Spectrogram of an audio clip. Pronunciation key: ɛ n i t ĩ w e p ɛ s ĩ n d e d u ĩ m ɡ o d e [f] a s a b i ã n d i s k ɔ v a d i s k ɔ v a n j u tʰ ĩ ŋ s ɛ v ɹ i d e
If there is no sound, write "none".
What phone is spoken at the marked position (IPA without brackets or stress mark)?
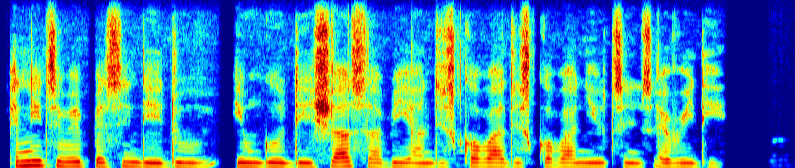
ʃ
